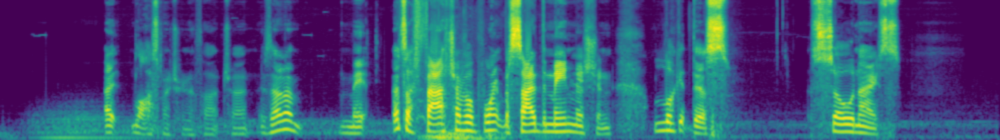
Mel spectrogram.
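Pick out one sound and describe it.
A young man talks with animation through a headset microphone.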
